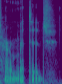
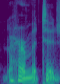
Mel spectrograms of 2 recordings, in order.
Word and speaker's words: Hermitage: messing with me well there's a place in Europe where it's pronounced differently but I think this one is just Hermitage well if you're from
